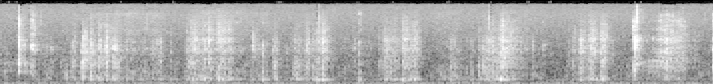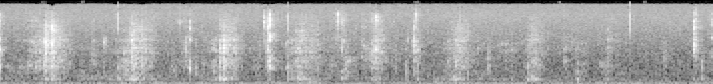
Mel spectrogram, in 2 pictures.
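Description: Close, steady crunching and chewing of British Kellogg's Froot Loops cereal, with brittle bites and grinding chews repeating in an irregular rhythm throughout, no talking.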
